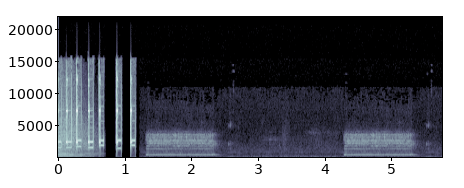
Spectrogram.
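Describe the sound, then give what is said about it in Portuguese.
Touch-tone dialing of an international call to Germany: a quick run of short beeps, then two long, steady ringback tones about a second each, separated by a pause of quiet line hiss. “Há alguns dias eu peguei o telefone e liguei para o Colin Coles na Alemanha para entender direito o que é que eles planejavam.”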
